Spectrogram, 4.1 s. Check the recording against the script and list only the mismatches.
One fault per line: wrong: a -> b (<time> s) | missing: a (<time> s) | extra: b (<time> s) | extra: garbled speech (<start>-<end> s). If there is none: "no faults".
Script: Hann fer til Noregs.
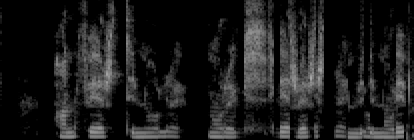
extra: garbled speech (2.7-4.1 s)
